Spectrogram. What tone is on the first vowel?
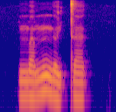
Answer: rising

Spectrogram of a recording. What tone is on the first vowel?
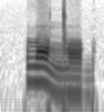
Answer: falling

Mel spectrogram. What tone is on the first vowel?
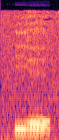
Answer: falling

